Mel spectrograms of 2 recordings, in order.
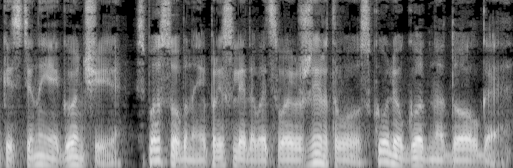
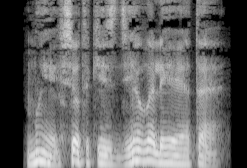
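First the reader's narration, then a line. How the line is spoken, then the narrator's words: Hoarse, catching breath, young man. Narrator (Russian): Немного отдышавшись, хриплым голосом произнес молодой некромант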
